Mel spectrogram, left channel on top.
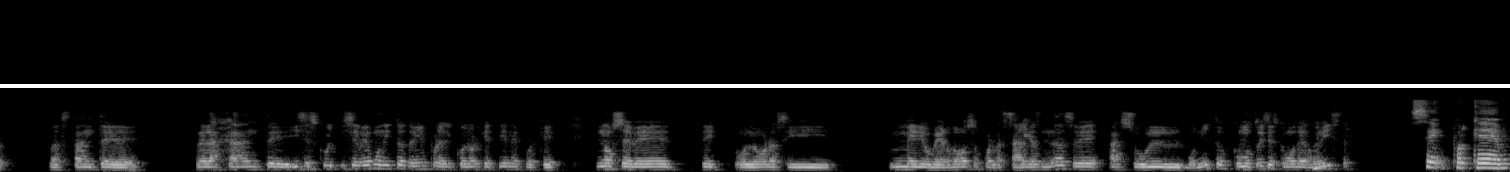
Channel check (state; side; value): silent; left; 59 dB below the other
